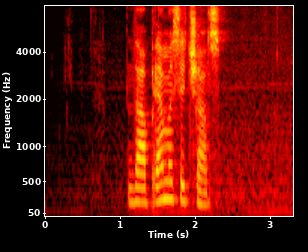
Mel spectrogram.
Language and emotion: Russian, neutral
